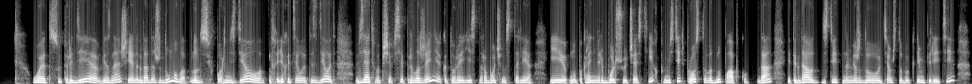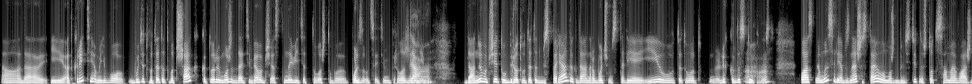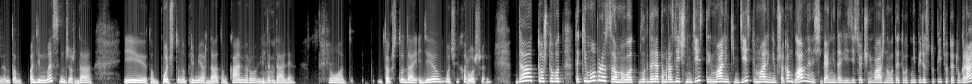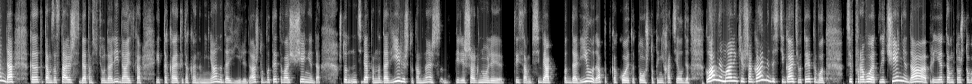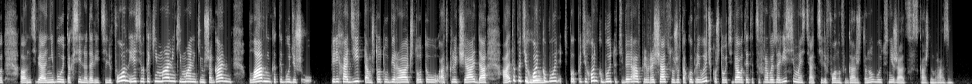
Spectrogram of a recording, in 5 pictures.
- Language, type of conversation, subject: Russian, advice, Как мне сократить уведомления и цифровые отвлечения в повседневной жизни?
- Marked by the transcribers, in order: laughing while speaking: "ну"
